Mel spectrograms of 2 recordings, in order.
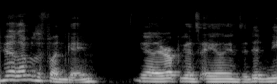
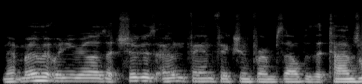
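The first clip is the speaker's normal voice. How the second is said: ordinary talk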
